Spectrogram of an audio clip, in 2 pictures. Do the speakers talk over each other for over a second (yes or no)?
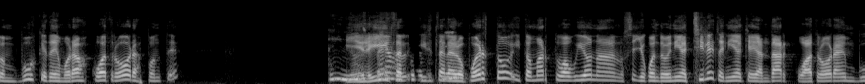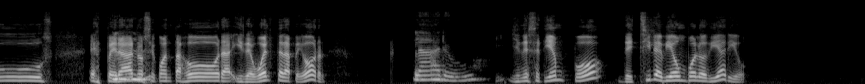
yes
